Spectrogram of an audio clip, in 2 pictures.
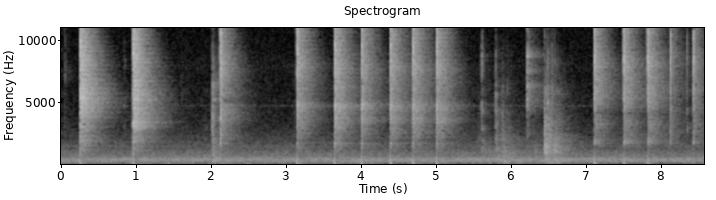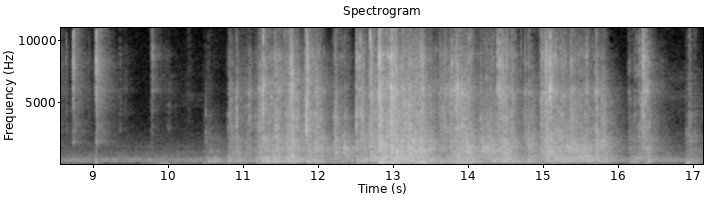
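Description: Plastic gel pens being handled: a string of sharp plastic clicks as a pen is worked in the fingers. From about two-thirds of the way in comes a dense, continuous clatter of many pens being stirred and rolled against each other on the tabletop.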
